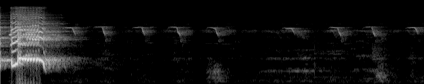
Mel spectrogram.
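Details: Javan green junglefowl on a master recording used for training freshly caught birds and luring in the forest: one loud, harsh, strained crow, followed by soft, high chirps repeated about every half second.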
